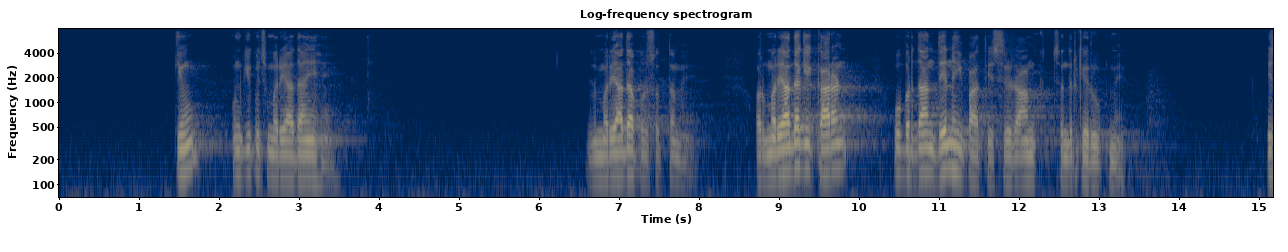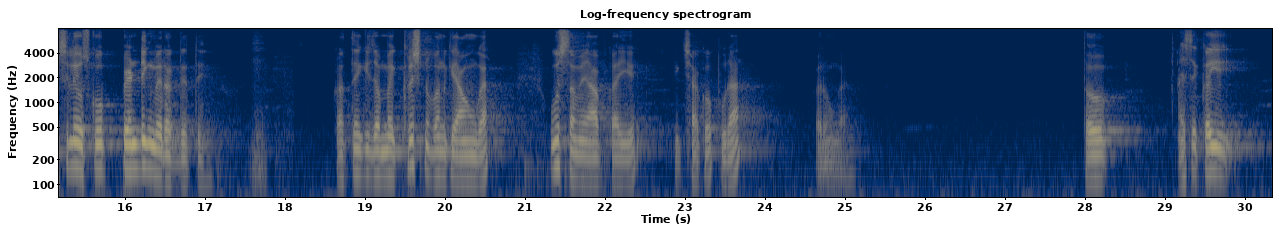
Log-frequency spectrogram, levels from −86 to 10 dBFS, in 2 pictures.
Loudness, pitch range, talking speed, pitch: -30 LUFS, 110-135 Hz, 95 wpm, 115 Hz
